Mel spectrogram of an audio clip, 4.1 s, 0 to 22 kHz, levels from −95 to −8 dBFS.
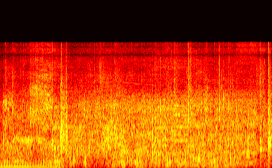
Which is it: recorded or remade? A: recorded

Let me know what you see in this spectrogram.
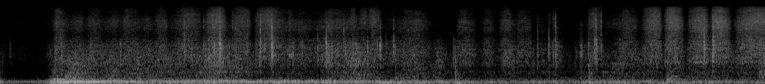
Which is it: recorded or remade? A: recorded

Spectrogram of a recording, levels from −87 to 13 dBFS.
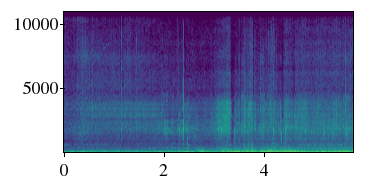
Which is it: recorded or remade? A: recorded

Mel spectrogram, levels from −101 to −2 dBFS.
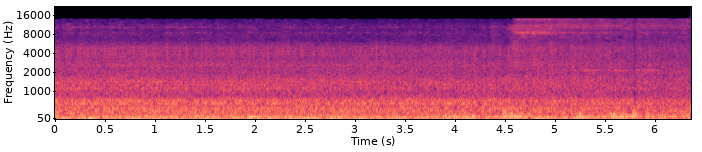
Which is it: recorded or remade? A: recorded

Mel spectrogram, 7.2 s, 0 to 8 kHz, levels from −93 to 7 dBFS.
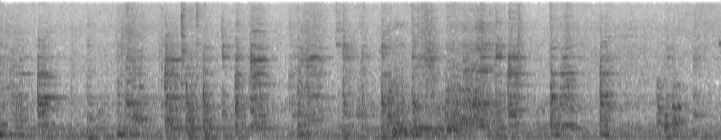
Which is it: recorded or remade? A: recorded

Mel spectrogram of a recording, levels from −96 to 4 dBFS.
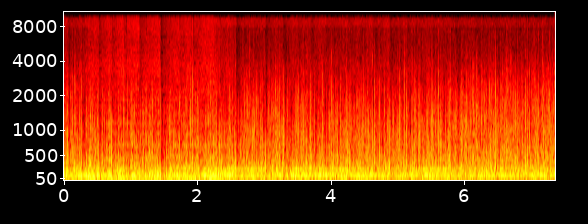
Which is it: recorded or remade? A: recorded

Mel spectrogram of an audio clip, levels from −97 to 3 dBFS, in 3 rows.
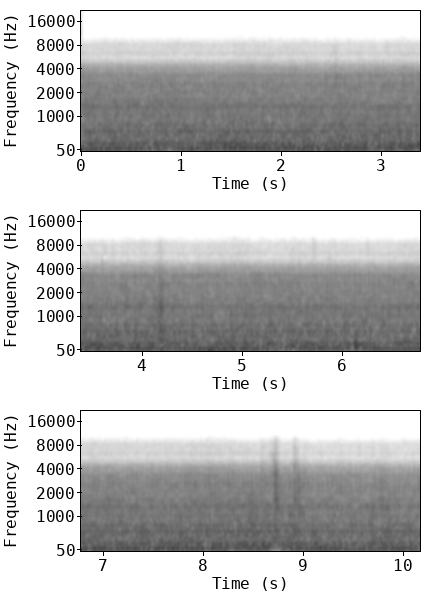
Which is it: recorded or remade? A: remade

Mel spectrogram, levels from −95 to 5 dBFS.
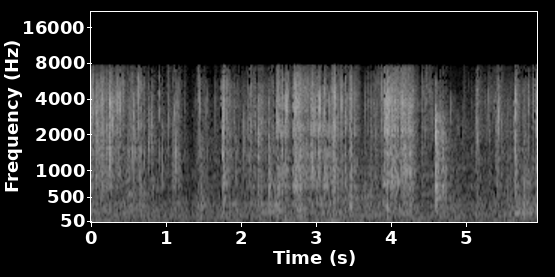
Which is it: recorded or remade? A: recorded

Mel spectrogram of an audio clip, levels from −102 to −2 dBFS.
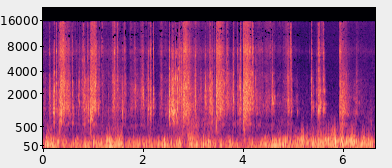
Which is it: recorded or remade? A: recorded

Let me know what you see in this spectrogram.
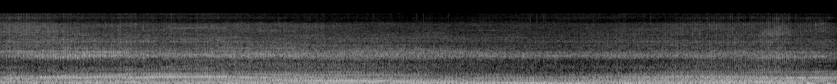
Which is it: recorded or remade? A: recorded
